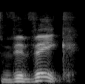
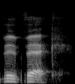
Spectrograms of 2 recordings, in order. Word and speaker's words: Vivek: took from that is it's VI not Vic yeah he say rhymes with cake yeah right right I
